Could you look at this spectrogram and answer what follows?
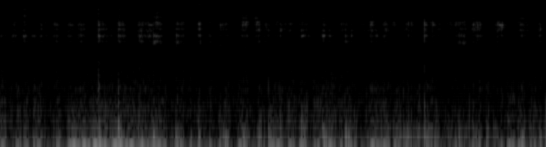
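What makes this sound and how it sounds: Medium-long fingernails quickly scratch and tap the glazed petals of a small silver-glazed ceramic rose figurine held in the hands. A fast, uneven patter of dry, short clicks and scratches with bright, glassy highs rattles on throughout.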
